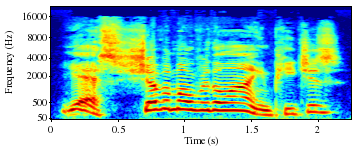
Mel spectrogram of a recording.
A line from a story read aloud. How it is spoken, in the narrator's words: cried Tom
